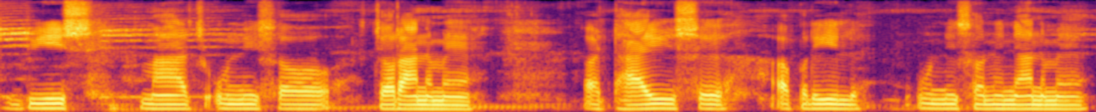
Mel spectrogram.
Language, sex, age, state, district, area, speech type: Maithili, male, 30-45, Bihar, Sitamarhi, urban, spontaneous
